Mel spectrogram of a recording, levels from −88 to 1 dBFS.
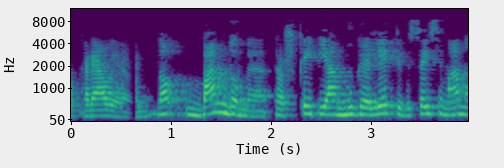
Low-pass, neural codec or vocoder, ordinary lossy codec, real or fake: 10.8 kHz; none; MP3, 32 kbps; real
